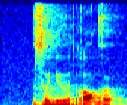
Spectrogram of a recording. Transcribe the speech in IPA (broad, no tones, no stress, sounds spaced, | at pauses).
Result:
z ɯ lʲ ɯː r ɔ ɡ ɵ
